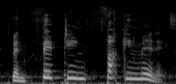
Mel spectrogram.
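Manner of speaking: put-on, very high screamed outburst. Retelling screaming back at impatient restaurant customers: imitating someone screaming. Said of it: "I would start screaming back".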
